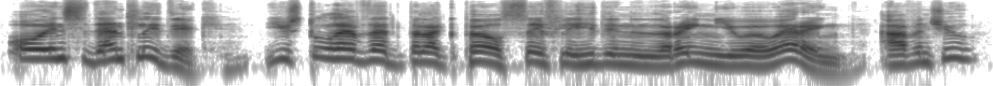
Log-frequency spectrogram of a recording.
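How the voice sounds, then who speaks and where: Guy putting on an excitable folksy cop sidekick for a radio play, pitched up high, dry close sound. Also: quick pace, no echo. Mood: chatty. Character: eager, chatty male police sidekick. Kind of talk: old radio serial acting.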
